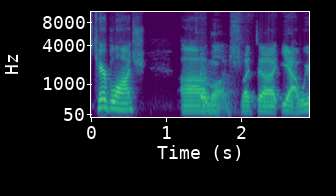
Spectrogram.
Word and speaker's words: Terres Blanches: year uh with my business partner I I pronounced it the American way terce blanches until he eventually had to pull me off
